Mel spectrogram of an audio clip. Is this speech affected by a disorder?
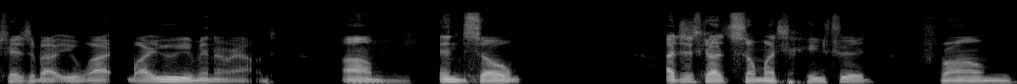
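Yes: cerebral palsy; since birth, umbilical cord around neck three times, breathing difficulty in womb, tight muscles, gait, swimming and cycling learned in high school; speech reveals disability, speaks more slowly than others, articulate.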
